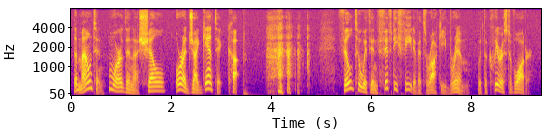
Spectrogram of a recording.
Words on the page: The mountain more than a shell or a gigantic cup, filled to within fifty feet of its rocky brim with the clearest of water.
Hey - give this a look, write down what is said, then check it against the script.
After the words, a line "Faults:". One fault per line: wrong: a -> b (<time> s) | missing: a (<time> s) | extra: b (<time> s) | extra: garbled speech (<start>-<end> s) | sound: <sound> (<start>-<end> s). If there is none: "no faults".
The mountain more than a shell or a gigantic cup, filled to within fifty feet of its rocky brim with the clearest of water.
Faults:
sound: laugh (3.9-4.8 s)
